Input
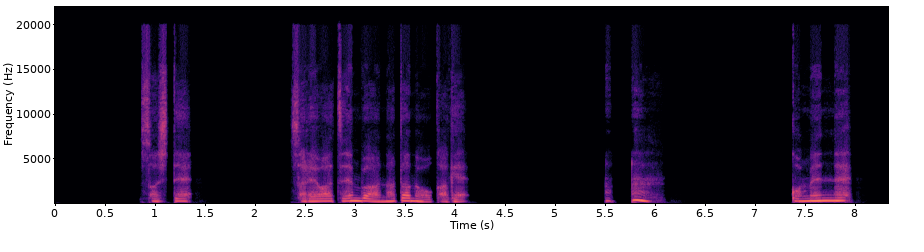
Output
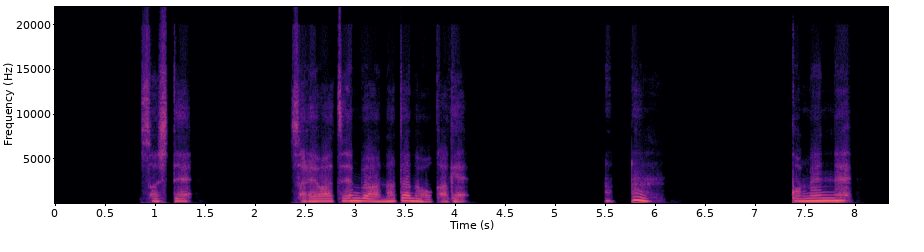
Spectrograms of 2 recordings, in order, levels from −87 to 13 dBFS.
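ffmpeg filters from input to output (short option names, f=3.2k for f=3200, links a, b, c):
-af "aeval=exprs='(tanh(8.91*val(0)+0.45)-tanh(0.45))/8.91':c=same"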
